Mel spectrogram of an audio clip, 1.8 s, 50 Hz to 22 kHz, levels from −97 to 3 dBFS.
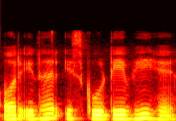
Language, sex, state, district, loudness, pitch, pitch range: Hindi, male, Jharkhand, Ranchi, -15 LUFS, 135 Hz, 130-145 Hz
